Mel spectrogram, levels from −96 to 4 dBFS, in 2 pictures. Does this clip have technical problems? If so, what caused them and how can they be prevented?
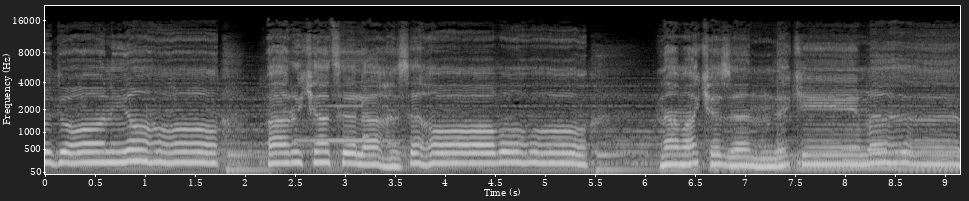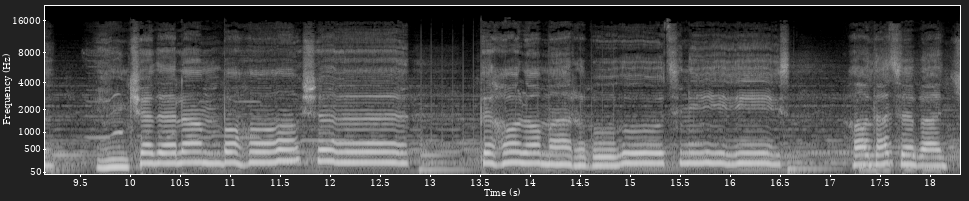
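Yes. A train of clicks runs from 12.92 to 14.85 s: about twenty similar ticks, regularly spaced at 9.35 per second and roughly as loud as the sound. The steady pace sets it apart from random crackle. The likely cause is interference or a faulty connection or power supply. Prevent it by keeping other equipment away from cables and using a stable interface.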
